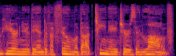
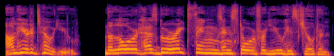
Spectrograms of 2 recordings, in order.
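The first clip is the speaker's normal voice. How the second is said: raised, stretched-out preacher voice; revival preaching; 3 semitones higher than usual. Acted. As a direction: preach it to the whole stadium. Preacher addresses stadium.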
